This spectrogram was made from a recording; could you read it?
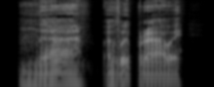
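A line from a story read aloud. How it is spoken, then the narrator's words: Sorrowful sigh. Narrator (Russian): горестно вздохнул я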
